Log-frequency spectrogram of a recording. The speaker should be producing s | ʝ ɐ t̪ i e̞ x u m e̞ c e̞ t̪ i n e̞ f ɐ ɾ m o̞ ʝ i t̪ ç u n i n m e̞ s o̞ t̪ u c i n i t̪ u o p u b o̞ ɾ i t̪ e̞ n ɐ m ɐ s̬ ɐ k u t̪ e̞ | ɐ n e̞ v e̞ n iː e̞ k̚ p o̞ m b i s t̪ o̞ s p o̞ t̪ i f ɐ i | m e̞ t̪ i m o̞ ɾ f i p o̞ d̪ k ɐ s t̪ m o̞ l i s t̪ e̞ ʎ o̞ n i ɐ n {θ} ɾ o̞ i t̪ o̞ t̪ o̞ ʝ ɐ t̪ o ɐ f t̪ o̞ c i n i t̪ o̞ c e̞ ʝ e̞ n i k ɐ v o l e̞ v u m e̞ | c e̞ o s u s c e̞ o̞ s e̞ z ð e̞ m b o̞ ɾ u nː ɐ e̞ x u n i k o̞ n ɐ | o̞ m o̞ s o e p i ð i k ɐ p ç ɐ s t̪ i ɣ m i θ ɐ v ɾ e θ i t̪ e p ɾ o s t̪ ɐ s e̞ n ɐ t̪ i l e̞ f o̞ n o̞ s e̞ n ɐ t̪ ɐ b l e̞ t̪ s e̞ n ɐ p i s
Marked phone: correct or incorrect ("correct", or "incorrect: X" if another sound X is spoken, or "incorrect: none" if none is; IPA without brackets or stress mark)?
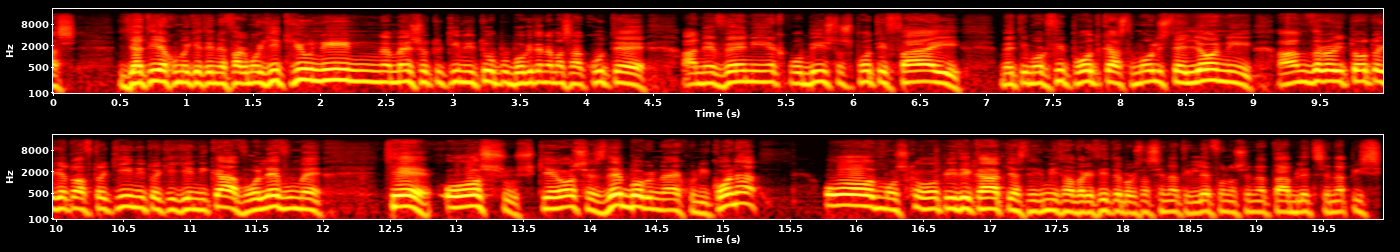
incorrect: ð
